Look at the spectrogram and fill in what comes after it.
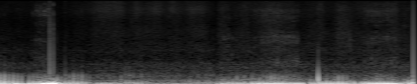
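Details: Domestic cats, Will a nine-year-old black male and Anzu a two-year-old female tortoiseshell-coloured Munchkin, purring while being massaged indoors; a deep, rumbling purr swelling and fading in loudness, with a brief click near the start.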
